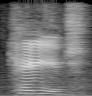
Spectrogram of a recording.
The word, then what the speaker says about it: cage: a ja cage cage so when i say the word cage at the end i hear ja but in the word cage it is the soft g which says ja c says ca a blankie i hear that long a sound cut a and there's g but it's a soft g so it's going to say j age cage so again when you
